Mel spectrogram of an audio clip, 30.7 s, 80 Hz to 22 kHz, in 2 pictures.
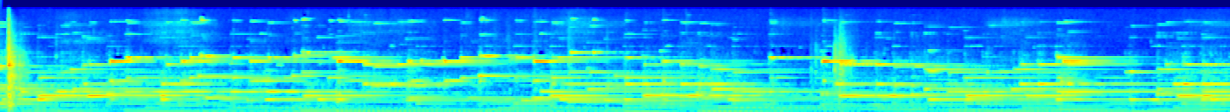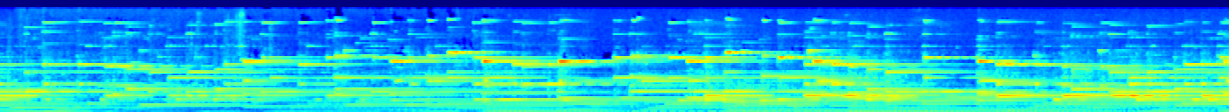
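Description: Nicole Frères Swiss cylinder music box of about 1830, walnut-cased, playing a tune with its lid closed: a continuous run of plucked, bell-like comb notes over a sustained lower accompaniment. The lid shuts with a knock at the very start.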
